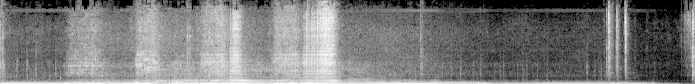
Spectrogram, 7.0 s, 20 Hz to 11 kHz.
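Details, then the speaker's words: Engine of a 2001 Honda Civic, fitted with cheap replacement coils during a swap into a 1962 Rambler American body, idles steadily and revs up smoothly a few times, then settles back to an even idle; sounds normal. "so sounds pretty good to me"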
